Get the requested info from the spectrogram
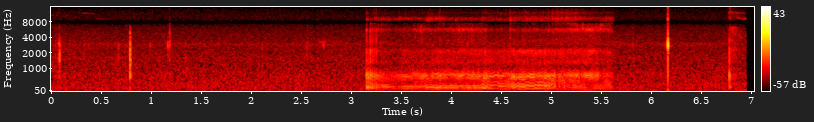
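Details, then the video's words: Bessy, a dog, snoring while napping indoors, a sleeper who sometimes rests with eyes open in REM; one long raspy, rattling snore swells from about three seconds to five and a half, framed by quiet room tone and a few sharp clicks. "Snoring REM Bessy"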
